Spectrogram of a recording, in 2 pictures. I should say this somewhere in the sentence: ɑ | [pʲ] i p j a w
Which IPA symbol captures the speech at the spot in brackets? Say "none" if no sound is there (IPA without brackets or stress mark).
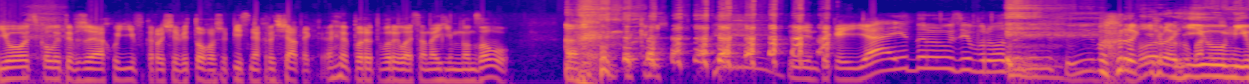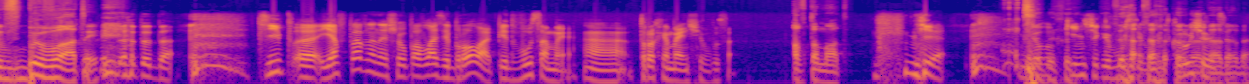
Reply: tʲ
